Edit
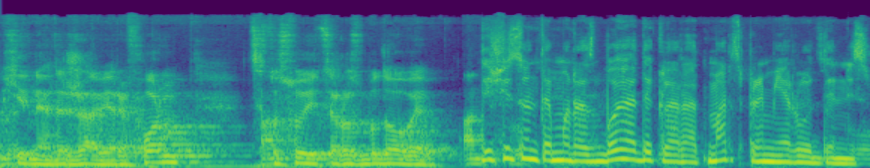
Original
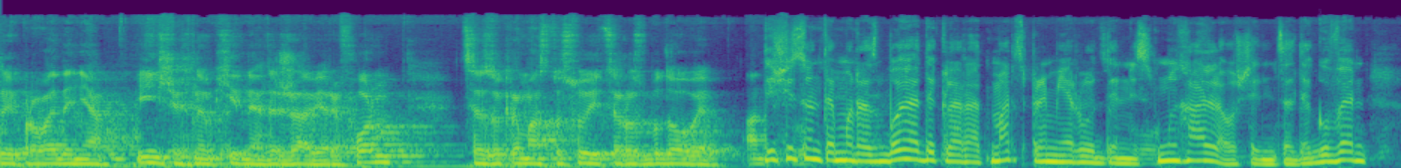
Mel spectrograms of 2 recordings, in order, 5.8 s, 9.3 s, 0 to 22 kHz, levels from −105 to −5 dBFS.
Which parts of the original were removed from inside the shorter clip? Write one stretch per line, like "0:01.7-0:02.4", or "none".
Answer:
0:03.2-0:03.6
